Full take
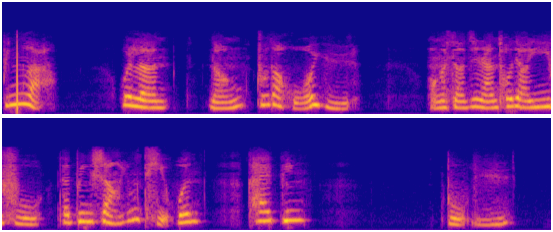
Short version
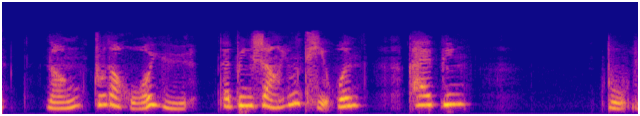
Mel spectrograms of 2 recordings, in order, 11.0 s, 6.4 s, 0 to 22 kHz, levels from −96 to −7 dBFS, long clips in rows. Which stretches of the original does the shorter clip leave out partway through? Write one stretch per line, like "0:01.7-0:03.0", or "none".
0:03.7-0:06.0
